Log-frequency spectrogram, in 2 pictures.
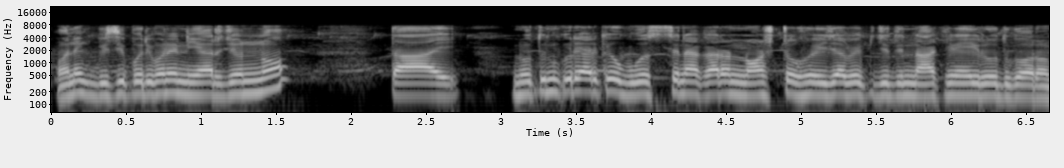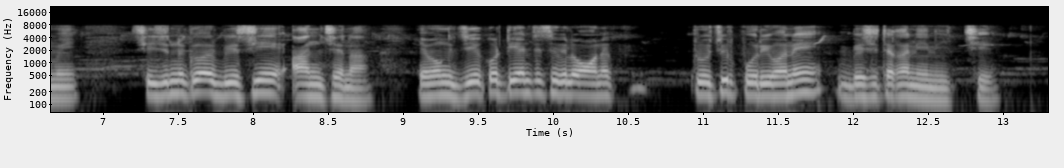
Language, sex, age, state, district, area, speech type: Bengali, male, 18-30, West Bengal, Bankura, rural, spontaneous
